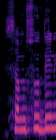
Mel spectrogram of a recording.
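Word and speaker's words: شمس الدین: यहां पर भी वही है शम शुद्दीन यहां पर अलिफ और लाम यहां भी दोनों साइलेंट है। ऐसे वाले नाम में ज्यादातर अलिफ और लाइम अलीिफ और लाम की आवाज गुप्त हो जाती है। वह नहीं आती है।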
